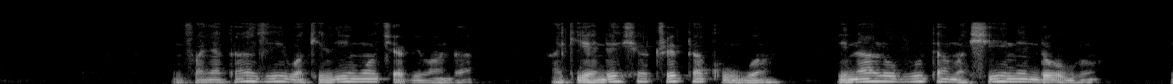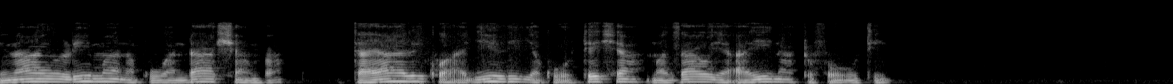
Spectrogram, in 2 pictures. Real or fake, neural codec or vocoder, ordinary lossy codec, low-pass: real; none; Opus, 24 kbps; 7.2 kHz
